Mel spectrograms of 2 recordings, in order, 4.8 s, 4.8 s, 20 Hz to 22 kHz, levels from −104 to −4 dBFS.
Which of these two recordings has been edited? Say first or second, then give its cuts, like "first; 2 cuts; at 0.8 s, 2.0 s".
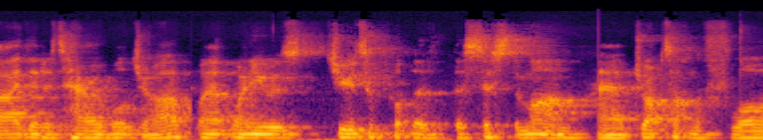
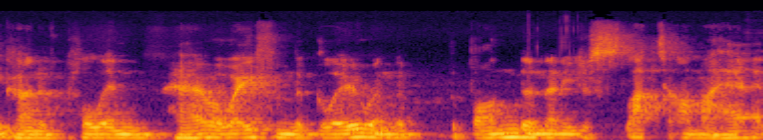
first; 2 cuts; at 1.2 s, 3.7 s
